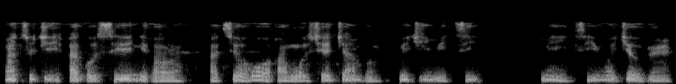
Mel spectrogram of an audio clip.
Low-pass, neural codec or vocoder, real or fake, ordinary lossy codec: 7.2 kHz; vocoder, 22.05 kHz, 80 mel bands, HiFi-GAN; fake; Opus, 24 kbps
